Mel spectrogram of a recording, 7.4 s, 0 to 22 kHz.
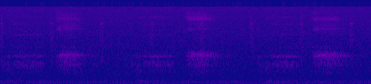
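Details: Hairy-chested adult man sleeping while drunk; quiet, rough breathing noises in slow cycles of about 23 a minute over a steady room hum: snoring.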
